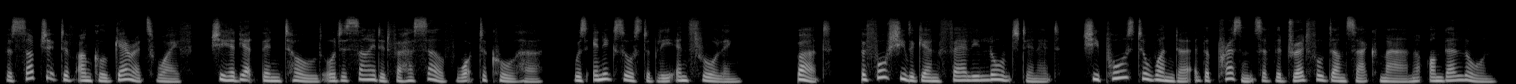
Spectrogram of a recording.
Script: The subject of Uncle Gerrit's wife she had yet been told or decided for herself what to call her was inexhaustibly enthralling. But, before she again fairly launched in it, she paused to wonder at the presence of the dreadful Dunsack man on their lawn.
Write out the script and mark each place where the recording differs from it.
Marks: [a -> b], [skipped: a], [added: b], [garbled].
The subject of Uncle Gerrit's wife she had yet been told or decided for herself what to call her was inexhaustibly enthralling. But, before she again fairly launched in it, she paused to wonder at the presence of the dreadful Dunsack man on their lawn.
